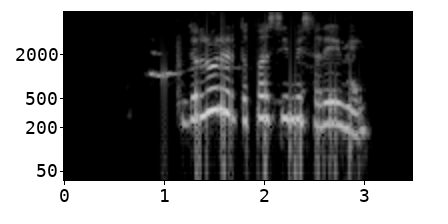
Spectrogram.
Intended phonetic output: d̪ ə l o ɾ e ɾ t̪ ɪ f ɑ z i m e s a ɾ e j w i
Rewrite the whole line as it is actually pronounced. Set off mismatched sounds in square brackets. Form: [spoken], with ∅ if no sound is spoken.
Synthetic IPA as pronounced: d̪ ə l o ɾ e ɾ t̪ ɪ f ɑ [s] i m e s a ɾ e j w i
